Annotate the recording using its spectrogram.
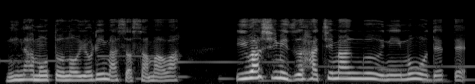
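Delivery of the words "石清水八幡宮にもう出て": ordinary delivery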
